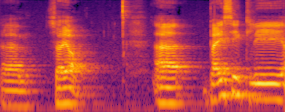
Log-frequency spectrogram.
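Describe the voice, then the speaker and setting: A man speaks with a South African accent. Audible room echo surrounds the voice. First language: Afrikaans. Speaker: video blogger. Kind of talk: casual vlog talk. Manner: hesitant, many fillers.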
